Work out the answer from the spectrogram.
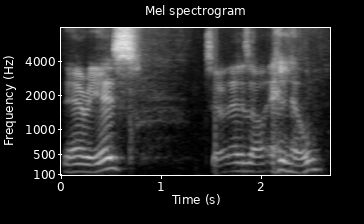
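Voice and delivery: ordinary talk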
